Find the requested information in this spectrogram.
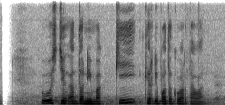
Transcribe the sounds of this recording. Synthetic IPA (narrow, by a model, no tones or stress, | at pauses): uʊsd͡ʒɨŋant̪ɔnimakkiɡ̥ərdipɔt̪ɔkəwart̪awan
